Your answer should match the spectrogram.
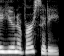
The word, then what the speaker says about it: university: Similarly, we say a university, not an university, because university is pronounced with a leading consonant sound.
